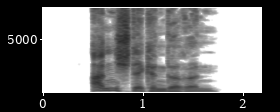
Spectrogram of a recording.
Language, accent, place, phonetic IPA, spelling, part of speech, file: German, Germany, Berlin, [ˈanˌʃtɛkn̩dəʁən], ansteckenderen, adjective, De-ansteckenderen.ogg
- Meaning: inflection of ansteckend: 1. strong genitive masculine/neuter singular comparative degree 2. weak/mixed genitive/dative all-gender singular comparative degree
